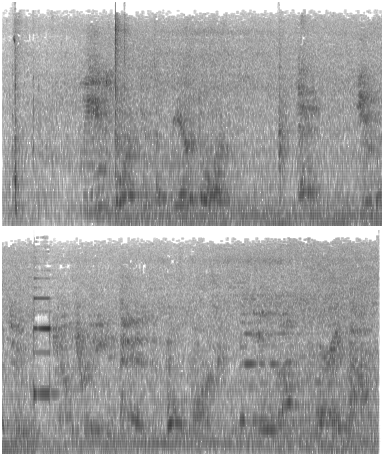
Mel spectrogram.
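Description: A tram rumbles and hums steadily as it rolls along.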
